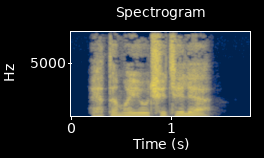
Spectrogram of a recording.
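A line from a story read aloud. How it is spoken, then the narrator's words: Whispered. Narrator (Russian): прошептал Дзянь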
